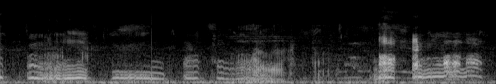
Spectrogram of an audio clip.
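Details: Labrador Retriever puppy play-fighting with its mother: a run of high, wavering whines and yelps with rough growly edges, bursts lasting under a second, repeated through the clip, a louder squeal near the end.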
